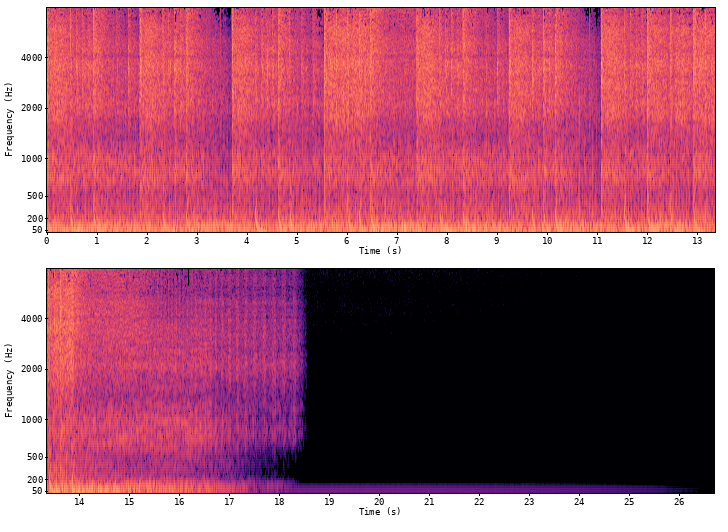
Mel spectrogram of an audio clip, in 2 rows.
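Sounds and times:
percussion and pulses: 0:00.0 - 0:18.5.

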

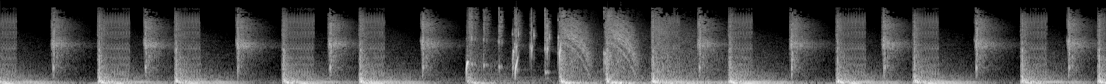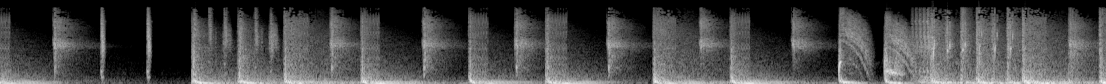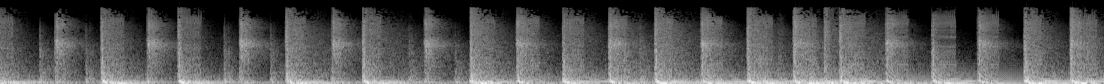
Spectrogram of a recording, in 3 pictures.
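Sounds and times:
bass: 0:00.0 - 0:33.1
percussion: 0:00.0 - 0:33.1
sound effects: 0:04.7 - 0:06.6, 0:19.5 - 0:21.3.

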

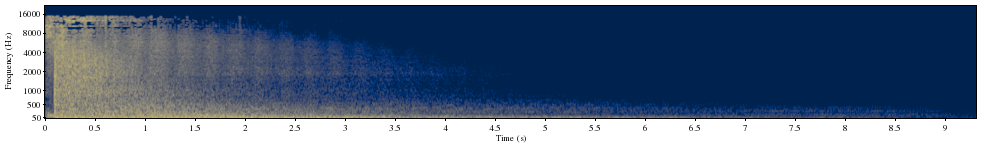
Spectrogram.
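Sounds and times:
horror hit: 0:00.0 - 0:06.4.

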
